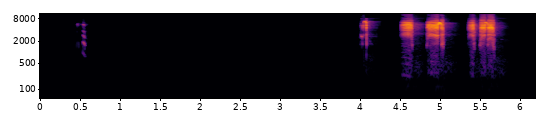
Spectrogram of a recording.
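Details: Black francolin giving a faint tick, then after a long pause a run of rasping, buzzy notes: a short opener followed by two pairs of longer grating bursts, with no other sounds.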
